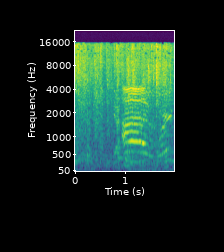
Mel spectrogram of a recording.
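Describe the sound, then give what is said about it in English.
Hail patters steadily and densely on a hard surface, a continuous clatter that swells slightly in the second half, with a brief tonal vocal sound rising over it midway. “It's hailing. It is hailing.”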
